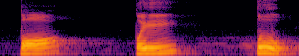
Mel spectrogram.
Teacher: To termasuk huruf istilah, huruf tafkhim, huruf tebal. Mau fathah, mau kasroh, mau dhammah dia tetap tebal.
